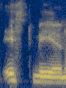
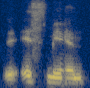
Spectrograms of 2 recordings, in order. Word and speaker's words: Isthmian: The league, which I always pronounce this, Isthmian League Southeast Division. Correct. I've said it correct. Good that. And it's only taken me about 6 months to say it properly.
